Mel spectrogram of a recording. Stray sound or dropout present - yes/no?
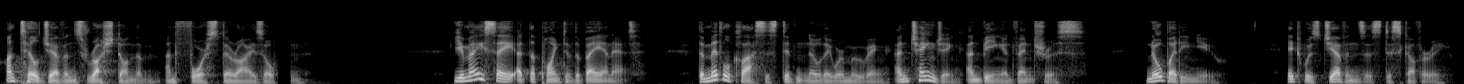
yes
